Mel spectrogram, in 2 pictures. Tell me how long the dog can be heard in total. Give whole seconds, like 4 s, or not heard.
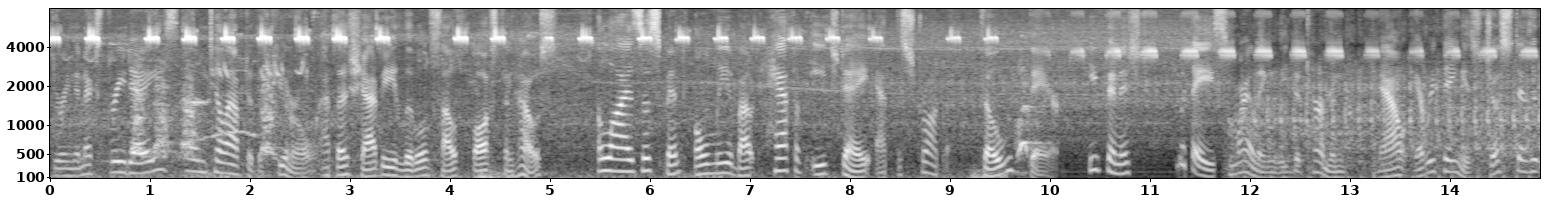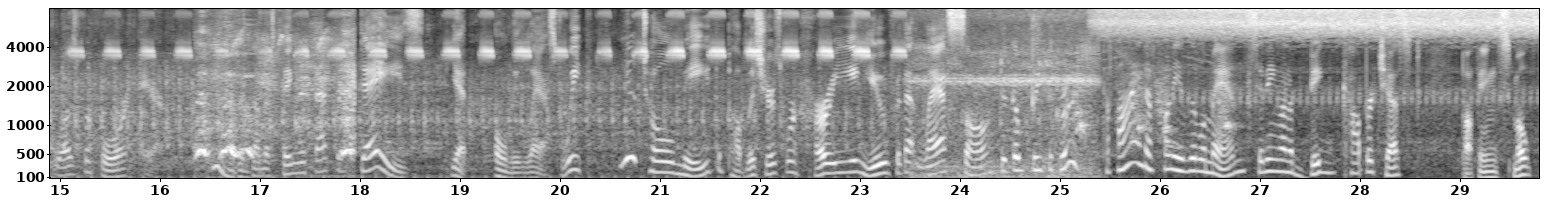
6 s.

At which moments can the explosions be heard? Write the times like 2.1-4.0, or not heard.
not heard.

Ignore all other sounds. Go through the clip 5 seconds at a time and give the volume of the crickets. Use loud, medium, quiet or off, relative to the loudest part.
loud, medium, medium, medium, loud, loud.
